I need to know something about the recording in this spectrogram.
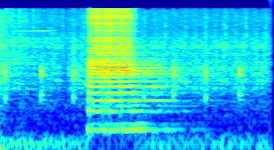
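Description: A truck's air brakes give a short hiss.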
